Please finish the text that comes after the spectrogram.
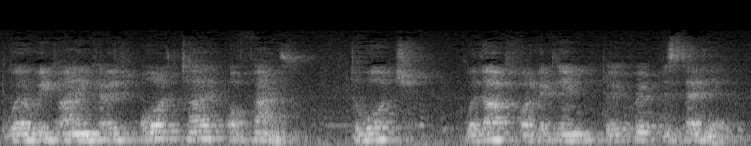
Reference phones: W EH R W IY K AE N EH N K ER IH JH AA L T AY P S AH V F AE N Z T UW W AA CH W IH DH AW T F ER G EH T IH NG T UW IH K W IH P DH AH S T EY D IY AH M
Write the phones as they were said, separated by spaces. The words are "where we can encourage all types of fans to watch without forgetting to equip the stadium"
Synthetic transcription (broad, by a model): W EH R W IY K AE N EH N K ER IH JH AA L T AY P AH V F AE N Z T UW W AA CH W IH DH AW T F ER G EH T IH NG T UW IH K W IH P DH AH S T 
